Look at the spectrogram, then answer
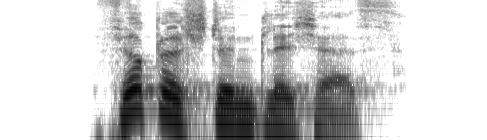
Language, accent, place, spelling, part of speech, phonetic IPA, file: German, Germany, Berlin, viertelstündliches, adjective, [ˈfɪʁtl̩ˌʃtʏntlɪçəs], De-viertelstündliches.ogg
- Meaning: strong/mixed nominative/accusative neuter singular of viertelstündlich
